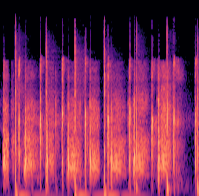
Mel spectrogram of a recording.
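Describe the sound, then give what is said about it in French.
Brisk applause of many quick hand claps in an uneven, rapid rhythm, sharp and steady for a couple of seconds, with no talking. “On peut les applaudir.”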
